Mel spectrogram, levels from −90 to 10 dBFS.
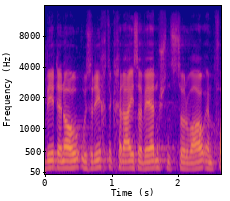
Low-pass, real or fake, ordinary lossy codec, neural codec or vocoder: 14.4 kHz; real; none; none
